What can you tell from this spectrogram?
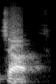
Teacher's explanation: जब तक आपकी जो जिह्वा है आपके तालु को स्पर्श नहीं करेगी तब तक आप चा नहीं बोल सकते।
